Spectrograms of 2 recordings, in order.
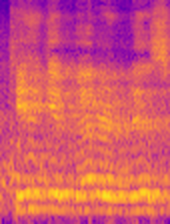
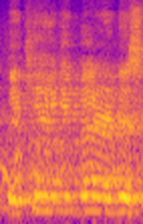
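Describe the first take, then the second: First: Higher, louder, rising in wonder; as if the show just can't be topped; incredulous and thrilled; peak amazement. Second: Higher, louder, laughing disbelief; giddy, breathless wonder; mounting amazement. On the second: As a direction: laugh it out as the show tops itself again. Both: Retold or imitated. Mock awe at show escalating.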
